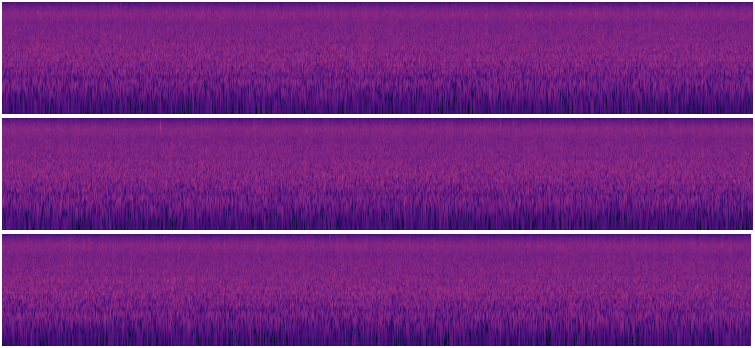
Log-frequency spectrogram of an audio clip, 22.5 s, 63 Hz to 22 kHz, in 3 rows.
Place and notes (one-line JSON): {"title": "猴洞坑瀑布, 礁溪鄉白雲村, Taiwan - Streams and waterfalls", "date": "2016-12-07 13:24:00", "description": "Streams and waterfalls\nZoom H2n MS+XY", "latitude": "24.84", "longitude": "121.78", "altitude": "105", "timezone": "GMT+1"}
